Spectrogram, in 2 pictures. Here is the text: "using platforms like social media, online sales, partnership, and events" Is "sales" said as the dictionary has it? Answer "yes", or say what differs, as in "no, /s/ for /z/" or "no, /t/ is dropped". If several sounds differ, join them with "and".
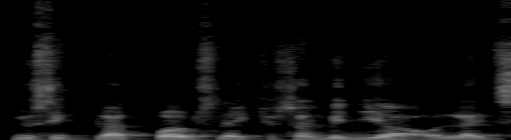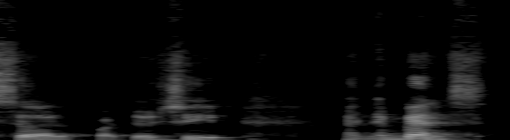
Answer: no, /z/ is dropped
